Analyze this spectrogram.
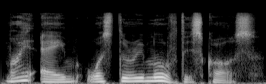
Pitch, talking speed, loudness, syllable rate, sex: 130 Hz, 155 wpm, -17 LUFS, 4.2 syllables/s, male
